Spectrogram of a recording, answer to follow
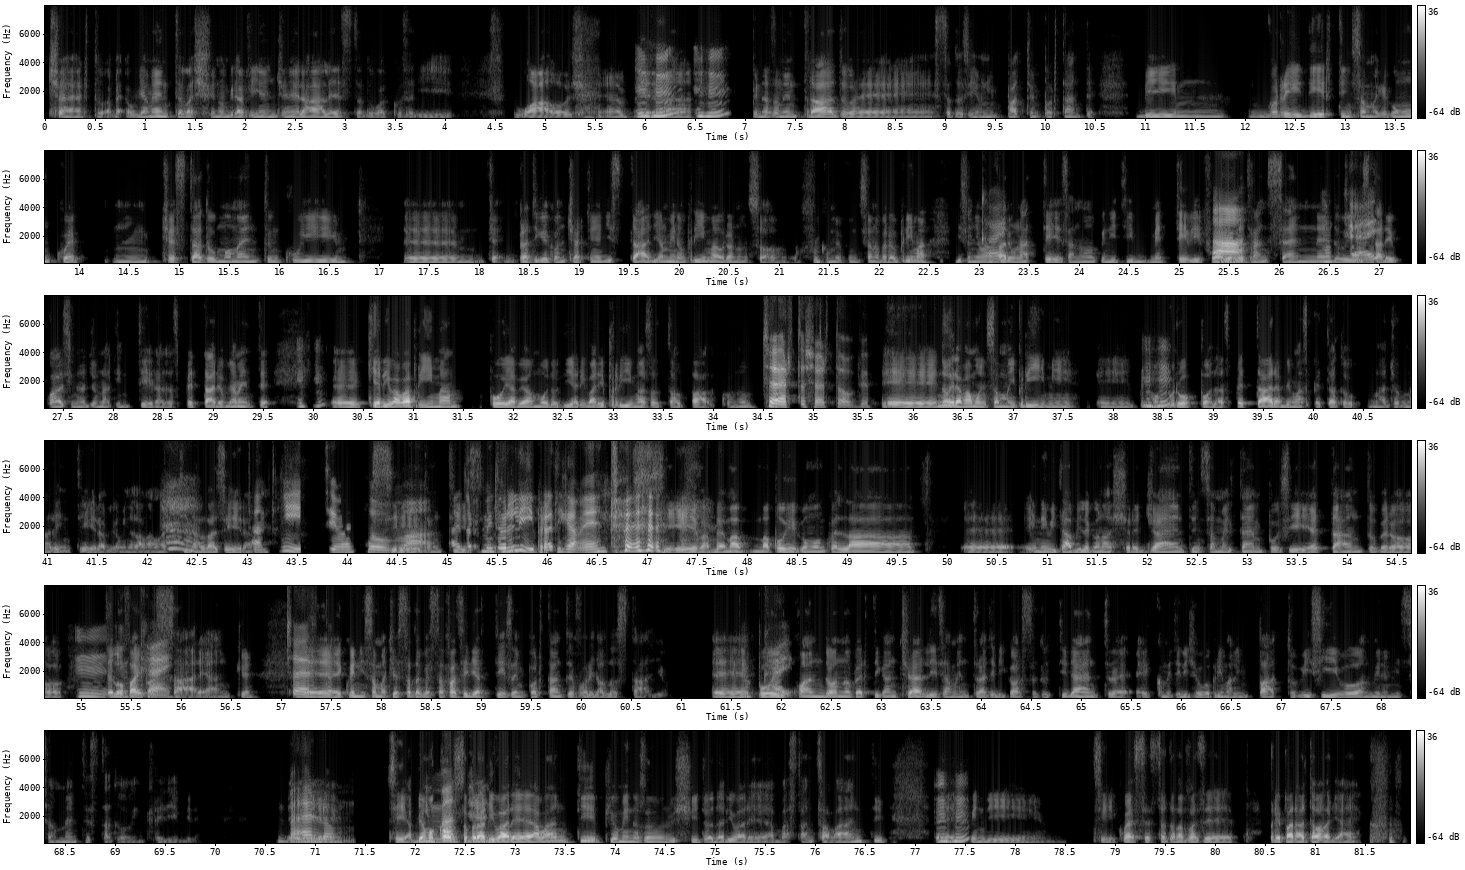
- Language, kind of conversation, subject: Italian, podcast, Qual è un concerto che ti ha segnato e perché?
- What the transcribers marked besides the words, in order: laughing while speaking: "cioè"; drawn out: "è"; chuckle; other background noise; "giornata" said as "giornara"; "quindi" said as "quinni"; gasp; laughing while speaking: "praticamente"; chuckle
